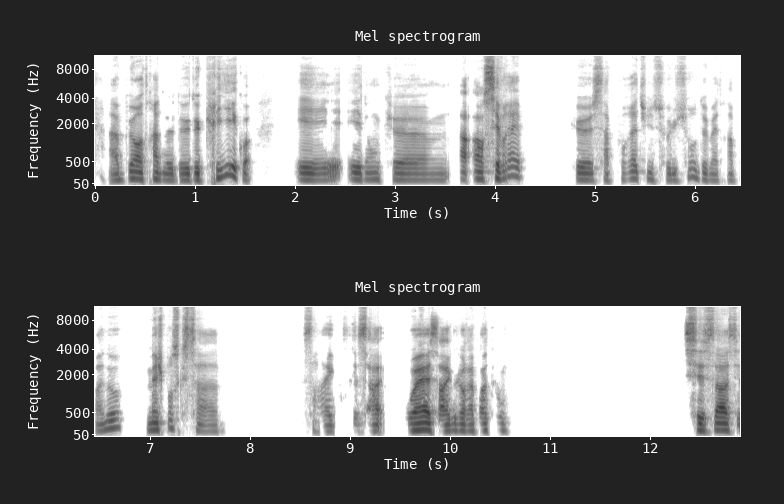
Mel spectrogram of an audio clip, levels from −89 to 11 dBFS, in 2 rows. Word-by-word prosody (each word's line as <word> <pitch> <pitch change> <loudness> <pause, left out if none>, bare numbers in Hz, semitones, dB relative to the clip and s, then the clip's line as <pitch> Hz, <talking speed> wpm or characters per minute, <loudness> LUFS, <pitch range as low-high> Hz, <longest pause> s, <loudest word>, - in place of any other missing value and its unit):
un 110 +1 -4
peu 125 +5 -2
en 130 - +5
train 130 +1 -2
de 115 -1 -3
de 115 +1 -1
de 115 - +2
crier 165 - 0
quoi - - -6 0.4
et 115 -1 -1
et 125 -1 0
donc 120 0 -10
hem, 115 -1 -5
alors 130 0 +1
c'est 140 - +7
vrai 175 +4 -4 0.5
que 120 -1 0
ça - - -7
pourrait 125 +3 -9
être 135 +1 -8
une 120 - -10
solution 115 +9 -11
de 120 -5 -8
mettre 110 0 -15
un 110 - -11
panneau, 155 +9 -4 0.2
mais 130 +1 +3
je - - +1
pense 165 -1 -4
que - - -7
ça 110 -2 -4 0.8
ça - - -9
règle - - -8 0.2
ça - - -1
règle - - 0 0.2
ouais, 130 +1 +10
ça 110 - +3
réglerait 115 0 +1
pas 125 0 -2
tout. 125 -1 -15 1.8
C'est 125 -2 +6
ça, 130 0 +8
c'est 120 - -5
120 Hz, 200 wpm, -25 LUFS, 115-130 Hz, 1.8 s, ouais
